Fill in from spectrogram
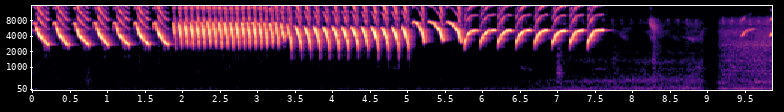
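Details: A Gloster canary's training song: rapid chains of upward-sweeping chips, a long fast rattle in the middle, more sweeping notes, then the song stops and only faint room noise remains.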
